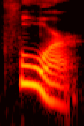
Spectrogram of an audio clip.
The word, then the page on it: fore: fɔr; フォア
